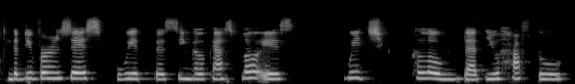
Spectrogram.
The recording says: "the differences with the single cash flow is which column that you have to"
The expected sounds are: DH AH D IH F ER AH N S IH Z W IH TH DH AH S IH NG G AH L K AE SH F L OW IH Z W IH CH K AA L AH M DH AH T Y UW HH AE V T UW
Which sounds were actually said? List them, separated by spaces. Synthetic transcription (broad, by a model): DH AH D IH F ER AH N S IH S W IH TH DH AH S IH NG G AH L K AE S F L OW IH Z W IH CH K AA L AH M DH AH T Y UW HH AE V T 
